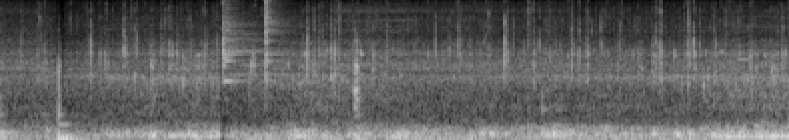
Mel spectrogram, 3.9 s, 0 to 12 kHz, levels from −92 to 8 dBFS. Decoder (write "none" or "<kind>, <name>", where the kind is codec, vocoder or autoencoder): none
